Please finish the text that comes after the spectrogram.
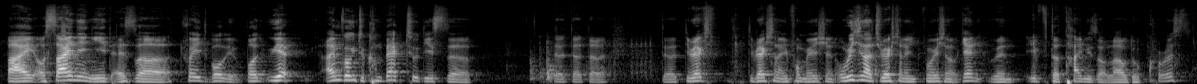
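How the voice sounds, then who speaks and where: A middle-aged man with a Korean accent gives a technical lecture in a halting manner, often repeating words as he searches for phrasing. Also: on the high side, a bit bright. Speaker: academic researcher presenting a lecture. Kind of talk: technical conference lecture with slides. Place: indoor lecture hall, speaking at a podium.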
